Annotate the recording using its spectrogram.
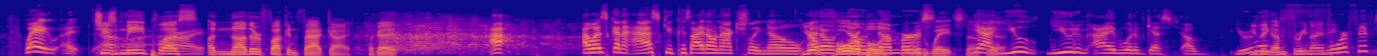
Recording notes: Live from the Ice House. This live show has amazing audio.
